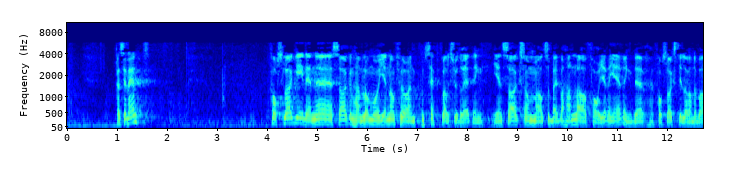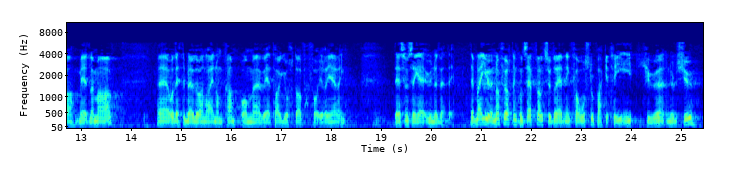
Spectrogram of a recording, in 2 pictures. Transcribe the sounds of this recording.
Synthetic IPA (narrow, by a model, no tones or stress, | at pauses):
pʰɾɛsɪd̪ɛnt̪ | fɔʁslɑːɡəɪd̪ɛnːəsɑːkənɦɑnd̪ləɾɔmɔjɛnːɔmføːɾəɛnkʰʊnsɛpt̪ʋɑlɡsʉːt̪ʁeːd̪nɪŋɪ̰ɛnsɑːksɔmɑlt̪sɔblæɪbəɦɑnd̪lɑɑʋfɔɾjəʁɛjeːʁɪŋd̪æʁfɔʁslɑːɡst̪ɪlːəʁɑnəʋɑʁmeːd̪lɛməɾɑʋ | ɔd̪ɛt̪ːəblɛjʊd̪oːɛnʁæɪnɔmkʰɑmpɔ̰mʋeːt̪ʰɑːɡjʊʁt̪ɑ̰ʋfɔ̰ɾjəʁɛjeːɾɪ̰ŋ | d̪̥ɛsʏnsɛɡæɾʉ̰nœd̪ʋɛ̰nd̪ɪ̰ | d̪̥ɛblæɪjønɔmføːʁt̪ɛnkʊnsɛpt̪ʋɑlɡsʉːt̪ɾeːd̪nɪŋfɔɾʊslʊpʰɑkət̪ʰʁiːʔɪçʉːənʉlʃʉː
